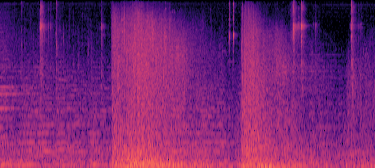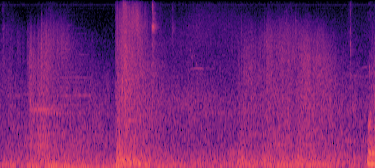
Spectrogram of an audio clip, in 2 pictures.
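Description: Battlefield in Empire: Total War with musket volleys and artillery fire, several loud crackling bursts of gunfire every few seconds over a rumbling, rain-like din, with faint voices at times.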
